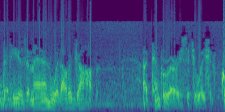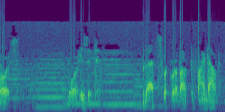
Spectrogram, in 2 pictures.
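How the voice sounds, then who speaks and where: An ominous host of a 1970s radio mystery, very low and gravelly. He narrates with deliberate, portentous weight. The sound is a tinny old radio broadcast with music underneath. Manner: deliberate, portentous, rhetorical questions.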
